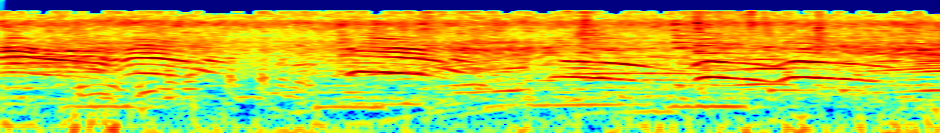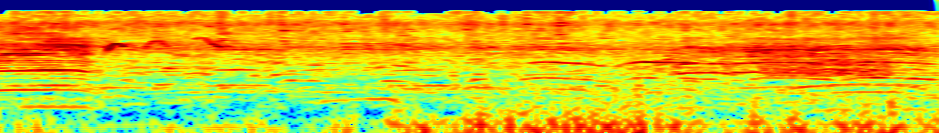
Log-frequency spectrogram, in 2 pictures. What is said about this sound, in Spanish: Bueno, las imágenes de verdad son impresionantes, se ven las vacas cómo van cruzando. Hay un momento que parece que claro, ellas tienen que buscarse la vida para que la corriente no se las lleve.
